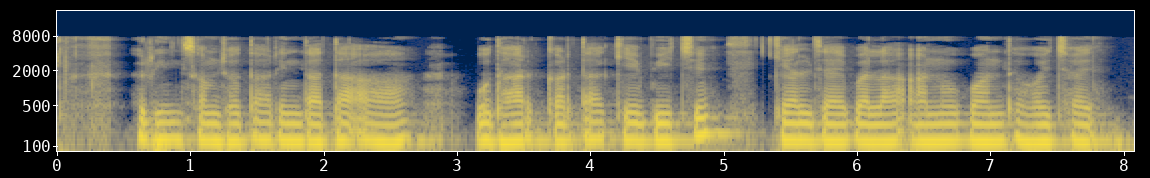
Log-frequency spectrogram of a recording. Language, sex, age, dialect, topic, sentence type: Maithili, male, 18-24, Eastern / Thethi, banking, statement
